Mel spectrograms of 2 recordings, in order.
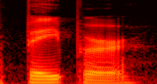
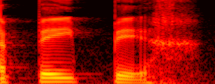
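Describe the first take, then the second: First: "paper" ending in a clear r; "paper" said with a curled final r; "paper" with an English r; correct paper. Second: "paper" ending in an h sound; "paper" said the Brazilian way; wrong paper. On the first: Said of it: "é paper". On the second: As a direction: mispronounce "paper" as pe-pehh. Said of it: "Não é paper". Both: Shown as a demonstration.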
